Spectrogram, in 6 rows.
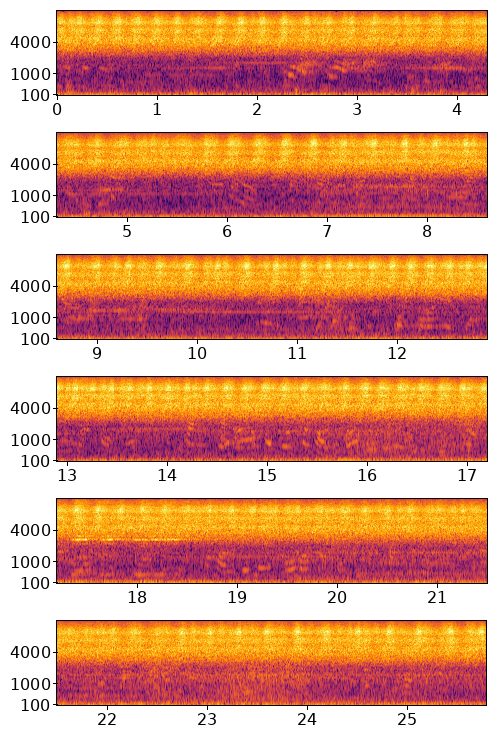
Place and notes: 甲蟲公園, Zhongli Dist., Taoyuan City - in the Park
in the Park, traffic sound, Cicadas, Garbage clearance time, Binaural recordings, Sony PCM D100+ Soundman OKM II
